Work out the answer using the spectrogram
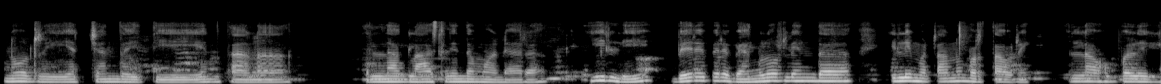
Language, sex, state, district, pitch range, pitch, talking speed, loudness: Kannada, male, Karnataka, Dharwad, 120-150 Hz, 130 Hz, 110 wpm, -20 LUFS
